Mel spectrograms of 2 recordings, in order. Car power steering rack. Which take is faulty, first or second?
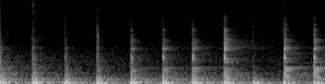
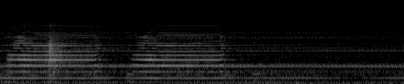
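first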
